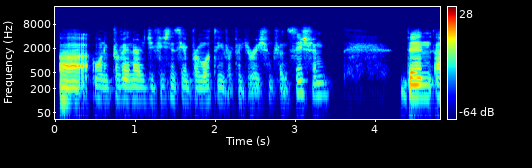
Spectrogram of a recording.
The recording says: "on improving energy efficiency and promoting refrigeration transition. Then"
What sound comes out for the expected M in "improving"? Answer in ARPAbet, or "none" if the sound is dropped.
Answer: none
